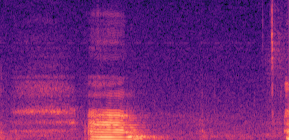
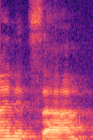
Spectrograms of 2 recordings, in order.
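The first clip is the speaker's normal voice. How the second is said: ordinary talk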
